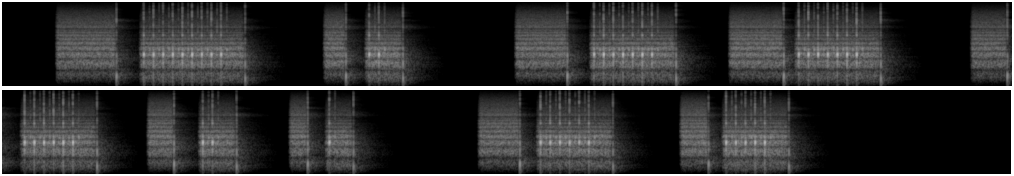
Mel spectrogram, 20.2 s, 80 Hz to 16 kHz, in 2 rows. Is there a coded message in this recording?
Yes: pulse dialling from 0.6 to 18.0 s, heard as a rotary dial, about 10 pulses a second, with room echo. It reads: 9 2 7 7 6 2 1 6 5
